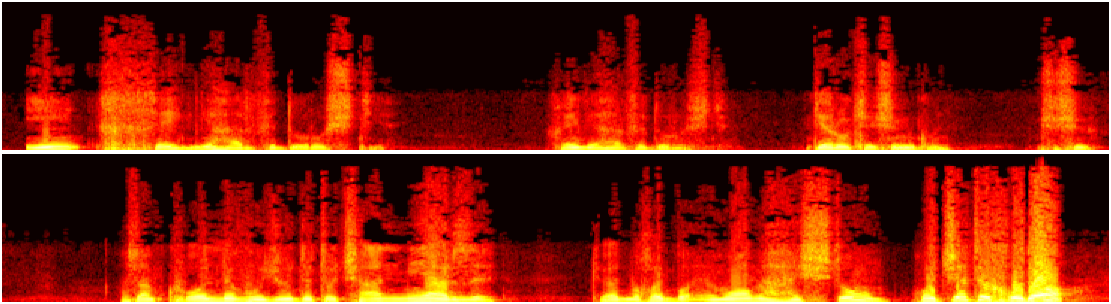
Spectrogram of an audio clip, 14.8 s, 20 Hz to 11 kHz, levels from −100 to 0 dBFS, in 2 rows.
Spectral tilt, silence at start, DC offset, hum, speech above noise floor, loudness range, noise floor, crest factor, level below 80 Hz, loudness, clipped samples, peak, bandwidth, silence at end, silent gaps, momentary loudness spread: -8 dB/octave; 0.15 s; under 0.1%; none; 56 dB; 11 LU; -69 dBFS; 14 dB; -50 dBFS; -14 LUFS; under 0.1%; 0 dBFS; 9.8 kHz; 0.3 s; none; 18 LU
